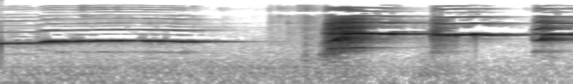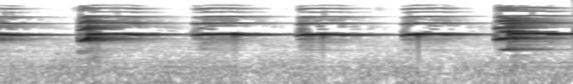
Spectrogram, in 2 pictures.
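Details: Pet cockatoo making a long steady whistle, then a series of about eight sharp, ringing calls repeated roughly every second, loud and clear indoors.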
